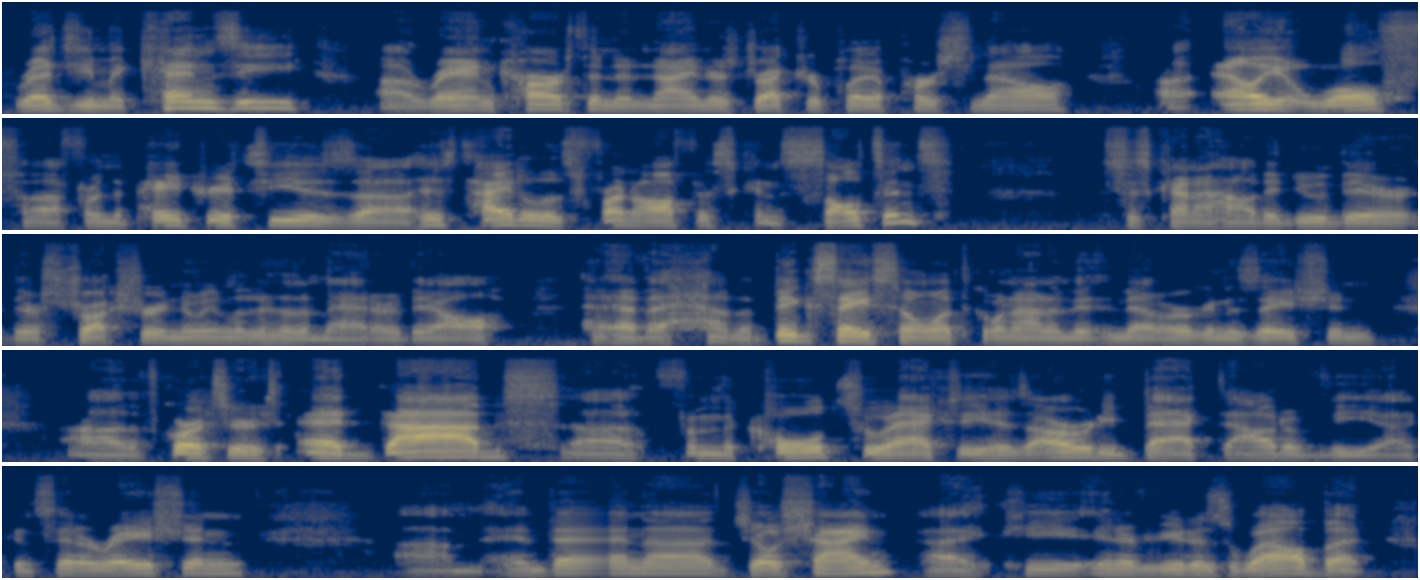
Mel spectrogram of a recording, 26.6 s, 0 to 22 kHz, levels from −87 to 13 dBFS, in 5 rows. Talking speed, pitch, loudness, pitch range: 210 wpm, 120 Hz, -28 LUFS, 110-135 Hz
